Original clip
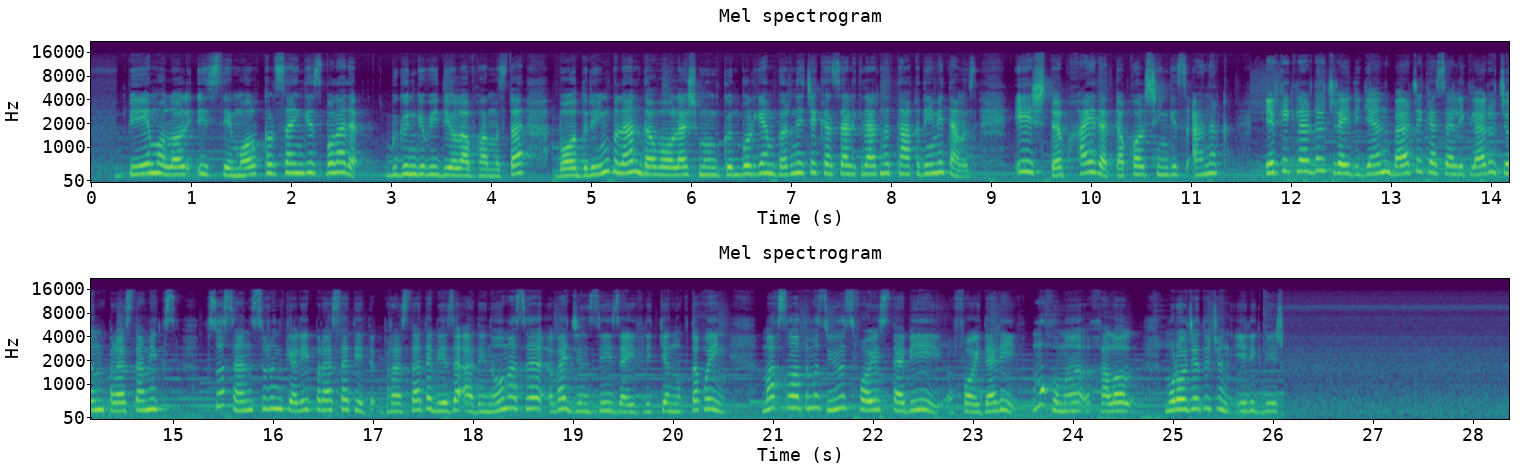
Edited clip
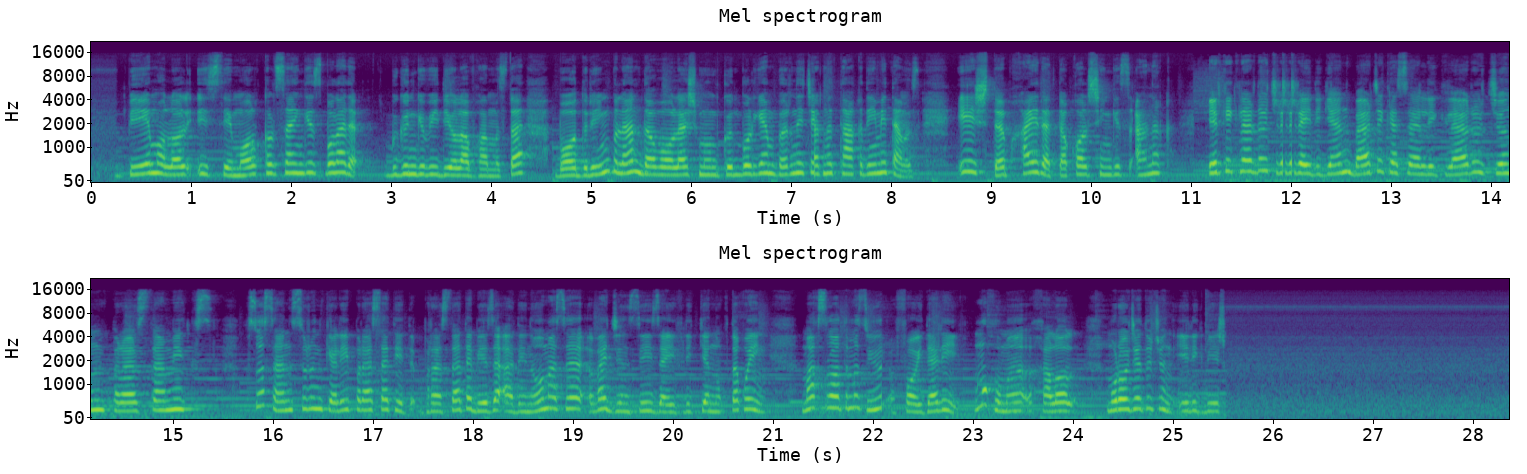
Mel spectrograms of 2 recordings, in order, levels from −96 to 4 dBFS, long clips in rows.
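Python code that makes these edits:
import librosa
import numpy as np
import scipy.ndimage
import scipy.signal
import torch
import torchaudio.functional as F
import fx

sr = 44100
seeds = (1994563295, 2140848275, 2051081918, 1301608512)

y = fx.edit(x, sr, fx.cut(start_s=7.23, length_s=0.57),
    fx.stutter(start_s=12.39, slice_s=0.09, count=3),
    fx.stretch_span(start_s=13.51, length_s=1.58, factor=1.5),
    fx.cut(start_s=21.68, length_s=0.98), tone=tone)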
